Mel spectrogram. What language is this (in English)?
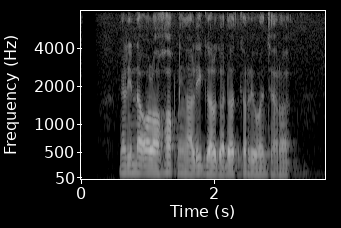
Sundanese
